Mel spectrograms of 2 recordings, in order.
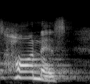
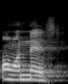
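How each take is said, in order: First: The word begins with an audible h sound. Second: The word begins directly with a vowel sound. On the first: The speaker calls it wrong. "we don't pronounce it as honest" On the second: The speaker calls it right. "We pronounce it as honest. ... H is silent"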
